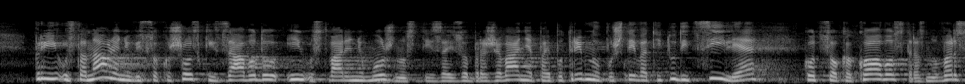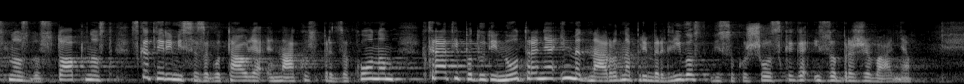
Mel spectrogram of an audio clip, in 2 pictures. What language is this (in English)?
Slovenian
